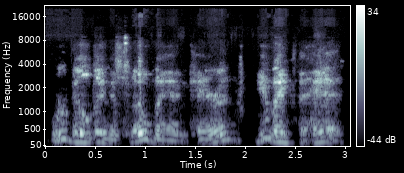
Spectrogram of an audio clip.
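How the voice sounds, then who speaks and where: A woman's voice: a bass voice, big pitch swings, normal speed, lo-fi sound. A woman playing an eager schoolchild in a live table read of a holiday cartoon. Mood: pondering. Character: eager schoolchild building a snowman. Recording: voice distant from the mic.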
